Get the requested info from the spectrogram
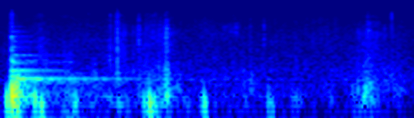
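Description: Faint handling sounds at a lectern while a Bible passage is looked up. A knock at the start is followed by a short ringing tone, then a few soft taps and rustles.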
